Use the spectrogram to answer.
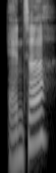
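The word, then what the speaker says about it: Enta: And I'm going to say his name wrong. Ena.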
